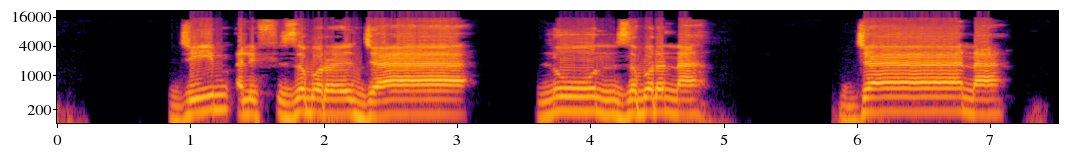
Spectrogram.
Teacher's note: জিম হরফকে জিহ্বার মধ্যখান থেকে উচ্চারণ করতে হবে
